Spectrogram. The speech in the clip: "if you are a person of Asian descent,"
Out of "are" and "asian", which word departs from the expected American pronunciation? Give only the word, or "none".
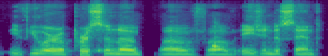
none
